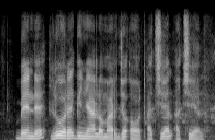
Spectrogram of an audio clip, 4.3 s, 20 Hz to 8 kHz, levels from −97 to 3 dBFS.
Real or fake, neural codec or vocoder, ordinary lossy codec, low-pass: fake; codec, 44.1 kHz, 7.8 kbps, Pupu-Codec; none; 7.2 kHz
